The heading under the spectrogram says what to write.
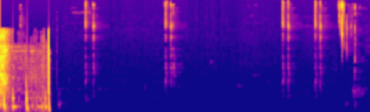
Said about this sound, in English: All right, sorry, I'm just typing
